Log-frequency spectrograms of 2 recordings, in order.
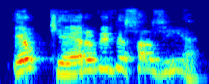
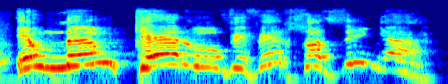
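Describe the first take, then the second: First: Eu quero viver sozinha said softer; quietly, as the brain hears it; softer, no não. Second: Louder and higher, slow, stress on não; loud slow plea. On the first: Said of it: "Você corta o não". (mais baixo, sem o não) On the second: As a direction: declare it loud and drawn out. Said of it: "Minha filha, você tá falando de solidão". (alto, lento, ênfase no não) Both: Shown as a demonstration.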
